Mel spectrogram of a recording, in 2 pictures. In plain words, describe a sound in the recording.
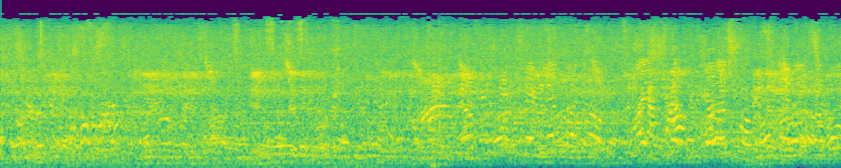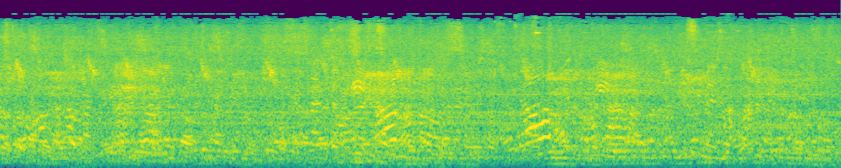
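A crowd of men talks loudly outdoors.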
